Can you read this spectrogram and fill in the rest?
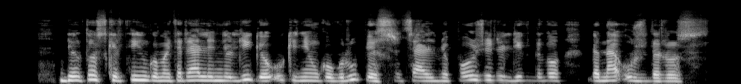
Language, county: Lithuanian, Vilnius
